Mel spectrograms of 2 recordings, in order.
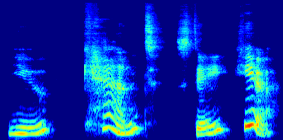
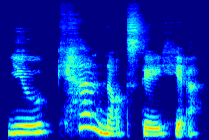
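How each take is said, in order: First: The negative is contracted to 'can't'. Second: The negative is said in full as 'cannot'.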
